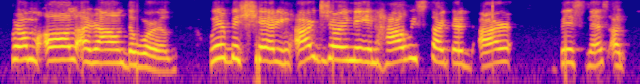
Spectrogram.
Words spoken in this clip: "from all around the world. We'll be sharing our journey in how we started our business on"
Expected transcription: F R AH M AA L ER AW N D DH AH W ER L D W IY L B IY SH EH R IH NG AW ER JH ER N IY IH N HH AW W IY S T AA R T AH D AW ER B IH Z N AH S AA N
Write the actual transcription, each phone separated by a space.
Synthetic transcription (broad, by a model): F R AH M AA L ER AW N D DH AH W ER L D W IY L B IY SH EH R IH NG AW ER JH ER N IY IH N HH AW W IY S T AA R T AH D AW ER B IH S N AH S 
